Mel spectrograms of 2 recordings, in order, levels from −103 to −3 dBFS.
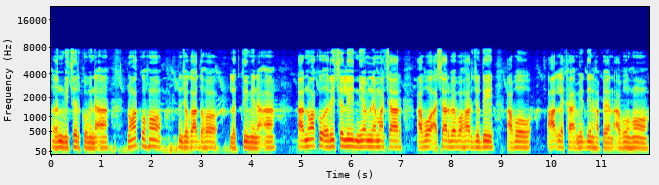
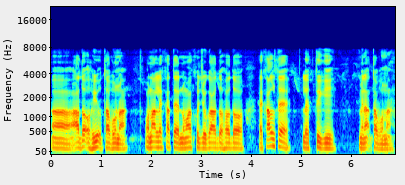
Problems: none marked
